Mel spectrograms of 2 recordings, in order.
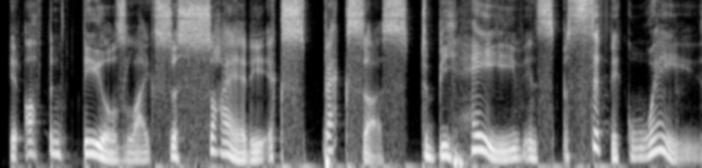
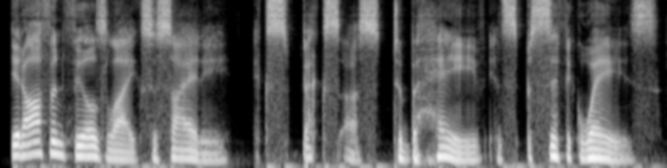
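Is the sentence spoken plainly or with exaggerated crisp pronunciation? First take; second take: exaggerated; plainly. First: It is spoken with exaggerated, popping articulation. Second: It is spoken in a plain, ordinary way.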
